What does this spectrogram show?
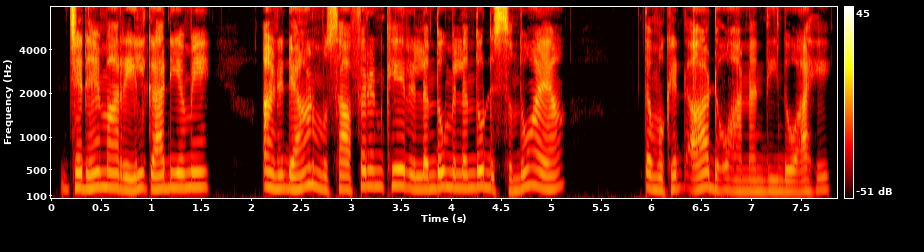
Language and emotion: Sindhi, happy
